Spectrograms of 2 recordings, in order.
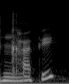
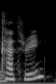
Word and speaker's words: Cathy: cliff okay okay but my name is Cathy please not Catherine not Catherine yes you can call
